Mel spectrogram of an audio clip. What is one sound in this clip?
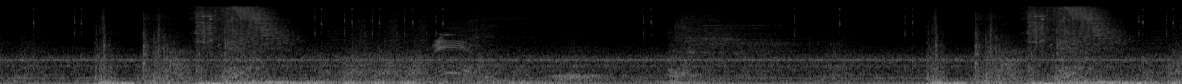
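A magical burst booms and shimmers as a card pack opens.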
